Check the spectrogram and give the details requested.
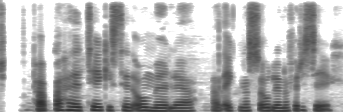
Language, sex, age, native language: Icelandic, female, 14, Icelandic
